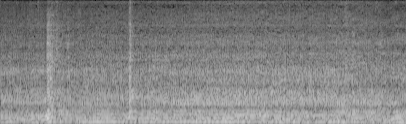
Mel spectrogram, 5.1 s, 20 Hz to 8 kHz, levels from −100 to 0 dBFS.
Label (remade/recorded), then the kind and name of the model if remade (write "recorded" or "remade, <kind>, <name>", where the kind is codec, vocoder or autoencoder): remade, vocoder, Vocos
